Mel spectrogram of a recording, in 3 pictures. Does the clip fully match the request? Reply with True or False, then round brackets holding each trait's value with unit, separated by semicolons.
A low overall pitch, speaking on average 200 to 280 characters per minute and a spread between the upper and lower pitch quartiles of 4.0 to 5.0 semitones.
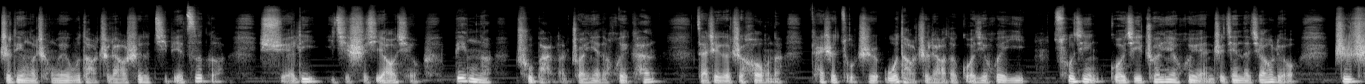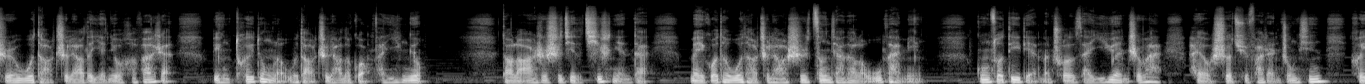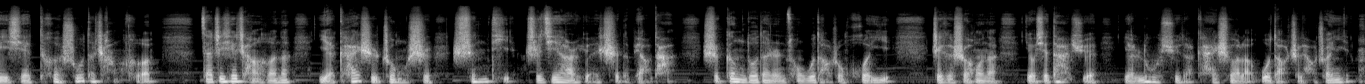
False (95 Hz; 290 characters per minute; 4.5 semitones)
